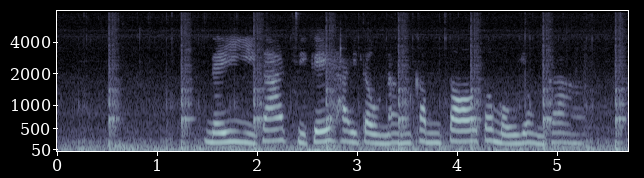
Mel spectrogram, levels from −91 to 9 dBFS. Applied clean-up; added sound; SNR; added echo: none; Drip / Sink (filling or washing); 6 dB; none.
